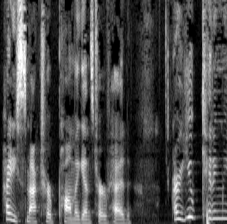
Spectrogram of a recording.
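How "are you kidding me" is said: high, loud disbelief; incredulous cry. Acted. Heidi amazed her friend doubted her, crying out. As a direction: cry out, astonished. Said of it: "she cried".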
